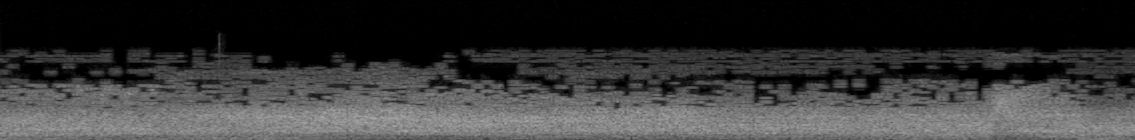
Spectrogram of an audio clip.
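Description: A bus engine rumbles as a bus drives past close by.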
